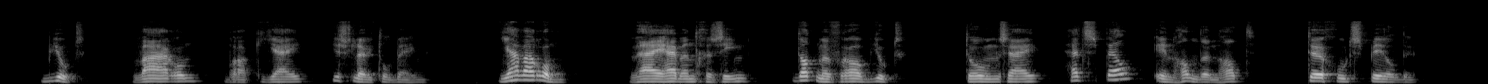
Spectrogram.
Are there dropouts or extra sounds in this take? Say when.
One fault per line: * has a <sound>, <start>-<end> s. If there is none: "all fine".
all fine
